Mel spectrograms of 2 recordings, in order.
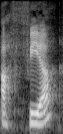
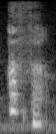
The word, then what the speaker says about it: Uffa: My mum insists that she should be called Uffia because that's more feminine, but she hasn't actually used it. So we've been very clear that the way we pronounce it is Uffa.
